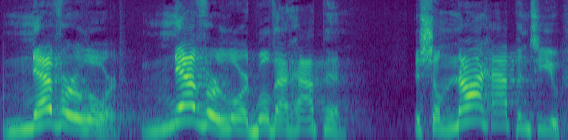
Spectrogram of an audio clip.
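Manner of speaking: NEVER held long and loud; high, loud Peter forbidding it; Peter's emphatic never. Acted. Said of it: "Matthew sixteen twenty-two says".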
